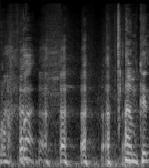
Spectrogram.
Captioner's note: laugh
